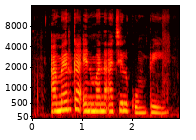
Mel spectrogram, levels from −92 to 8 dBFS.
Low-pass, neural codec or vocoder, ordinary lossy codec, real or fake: 14.4 kHz; vocoder, 48 kHz, 128 mel bands, Vocos; none; fake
